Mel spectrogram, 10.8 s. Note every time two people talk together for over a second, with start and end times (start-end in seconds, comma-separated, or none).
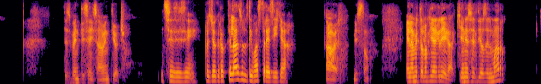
none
